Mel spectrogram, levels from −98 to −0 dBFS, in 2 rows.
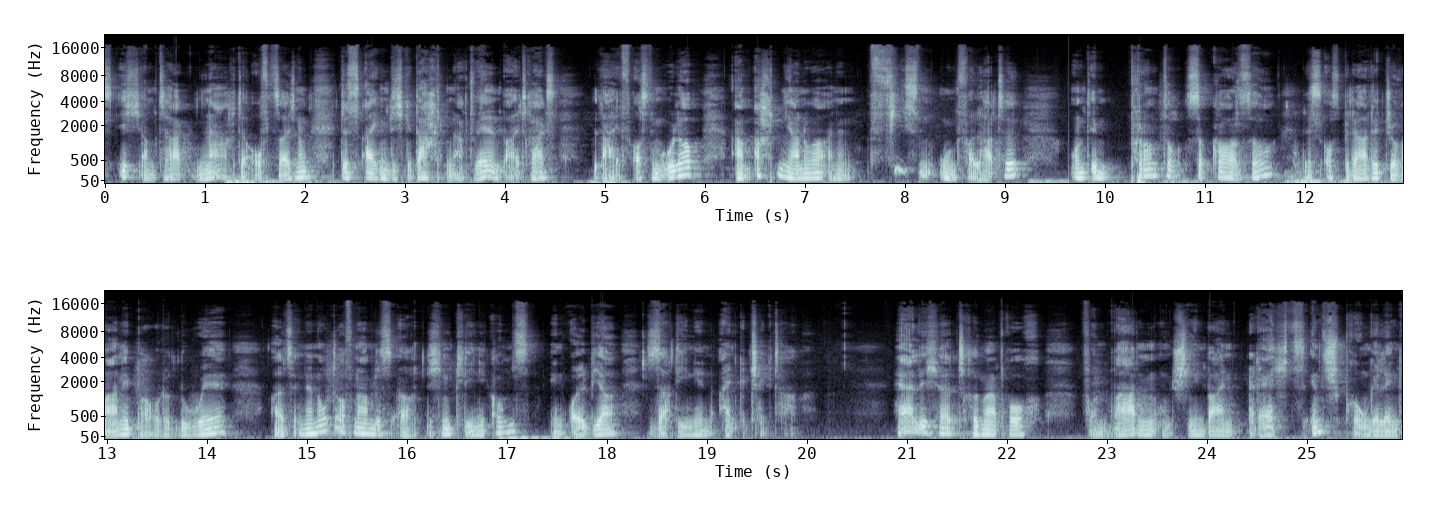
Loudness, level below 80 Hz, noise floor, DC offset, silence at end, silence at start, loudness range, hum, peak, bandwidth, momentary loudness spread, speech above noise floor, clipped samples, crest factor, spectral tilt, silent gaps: -17 LUFS; -32 dBFS; -48 dBFS; under 0.1%; 0 s; 0 s; 3 LU; none; 0 dBFS; 17 kHz; 8 LU; 31 dB; under 0.1%; 18 dB; -5.5 dB/octave; none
